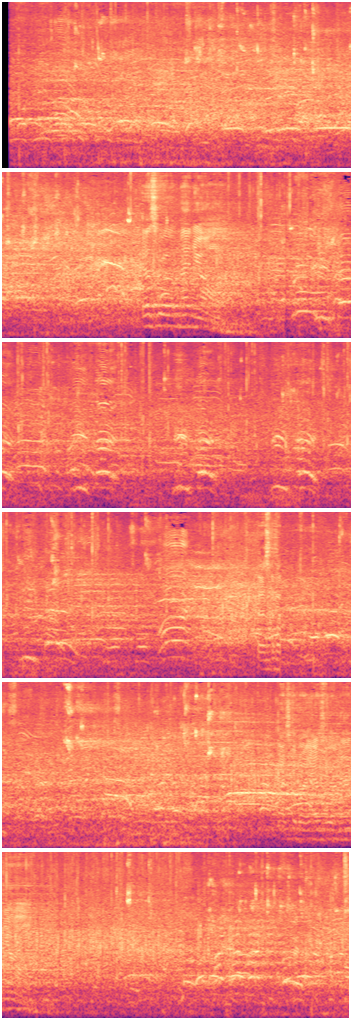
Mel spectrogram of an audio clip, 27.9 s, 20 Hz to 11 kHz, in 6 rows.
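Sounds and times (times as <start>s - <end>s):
crowd voices: 0.1s - 27.9s.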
